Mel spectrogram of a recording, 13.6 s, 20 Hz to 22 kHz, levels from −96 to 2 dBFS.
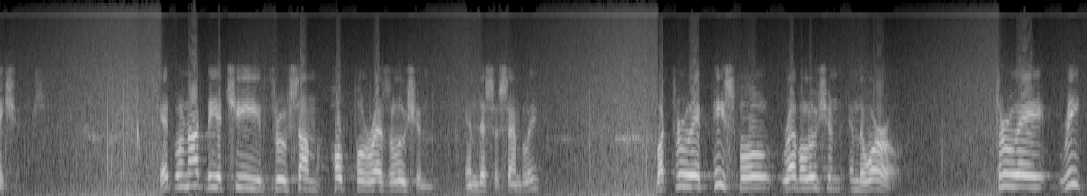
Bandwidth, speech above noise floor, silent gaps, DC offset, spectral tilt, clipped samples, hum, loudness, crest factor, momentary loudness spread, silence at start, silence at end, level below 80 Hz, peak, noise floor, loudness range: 20 kHz; 25 dB; none; under 0.1%; -4 dB/octave; under 0.1%; none; -25 LUFS; 16 dB; 20 LU; 0 s; 0.05 s; -54 dBFS; -10 dBFS; -49 dBFS; 5 LU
